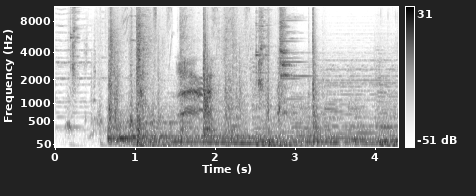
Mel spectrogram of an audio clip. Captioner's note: tender music; more scaffolding crashes; Moth Napper groans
